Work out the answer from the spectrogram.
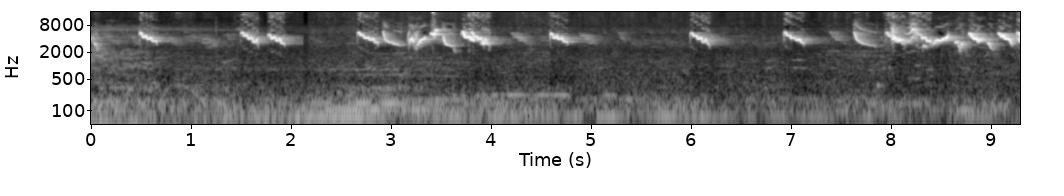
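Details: Lombok white-eye, known locally as kecial kuning, calling ciak ciak to stir other birds into answering; high, sharp descending chirps scattered singly, then tightening into rapid clusters toward the end.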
